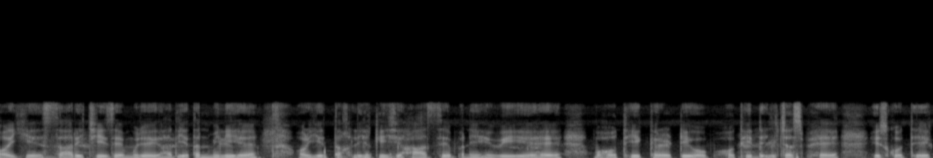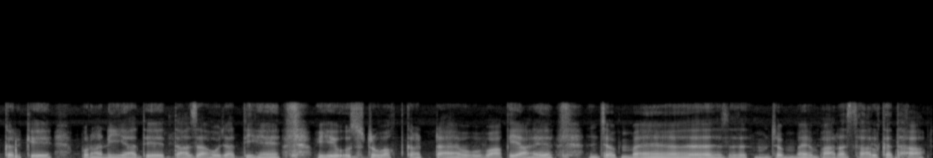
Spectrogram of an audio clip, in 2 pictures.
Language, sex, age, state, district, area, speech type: Urdu, male, 60+, Uttar Pradesh, Lucknow, rural, spontaneous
